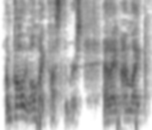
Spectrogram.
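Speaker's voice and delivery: ordinary talk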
